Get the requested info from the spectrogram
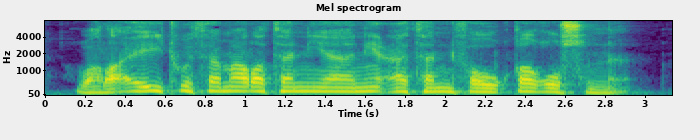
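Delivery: ordinary talk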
